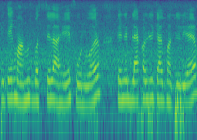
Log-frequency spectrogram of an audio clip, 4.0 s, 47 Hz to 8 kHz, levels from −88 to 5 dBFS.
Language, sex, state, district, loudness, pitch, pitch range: Marathi, male, Maharashtra, Mumbai Suburban, -15 LUFS, 200 Hz, 190-210 Hz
